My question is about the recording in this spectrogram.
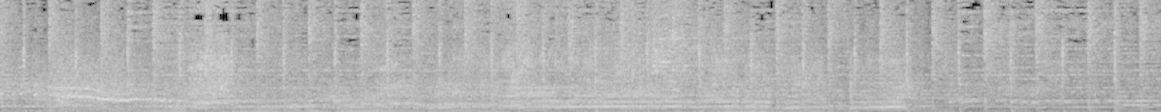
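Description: Two Nissan Silvia drift cars sliding in tandem, engines revving up and down and tyres squealing, over background music with a steady beat.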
